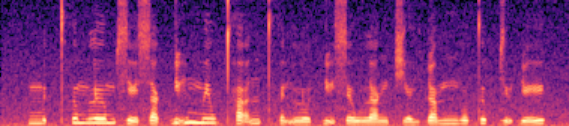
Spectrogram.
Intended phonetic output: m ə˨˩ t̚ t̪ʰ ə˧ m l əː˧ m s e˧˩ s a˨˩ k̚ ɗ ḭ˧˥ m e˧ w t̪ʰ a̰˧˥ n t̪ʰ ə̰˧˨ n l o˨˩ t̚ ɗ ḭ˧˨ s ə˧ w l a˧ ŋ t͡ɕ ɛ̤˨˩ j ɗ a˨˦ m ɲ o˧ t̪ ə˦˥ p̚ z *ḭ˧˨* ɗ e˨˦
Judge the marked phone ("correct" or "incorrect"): incorrect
